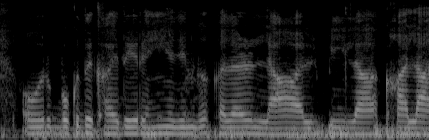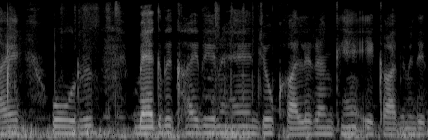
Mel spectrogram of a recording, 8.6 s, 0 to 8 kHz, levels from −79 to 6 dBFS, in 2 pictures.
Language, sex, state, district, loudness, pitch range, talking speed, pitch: Hindi, male, Goa, North and South Goa, -34 LUFS, 130-145 Hz, 190 wpm, 140 Hz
